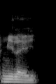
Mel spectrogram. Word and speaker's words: Milei: Alors, en espagnol d'Argentine, on prononce Javier Milei. Son nom est d'origine italienne, comme énormément d'Argentins est d'origine italienne. Donc, si on la prononce à italienne, ce serait plus Milei, mais étant donné qu'il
